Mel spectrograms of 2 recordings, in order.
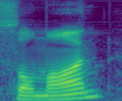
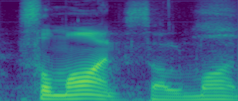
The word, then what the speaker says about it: Salman: So everybody knows me as Salman Khan, but it's pronounced Salman.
